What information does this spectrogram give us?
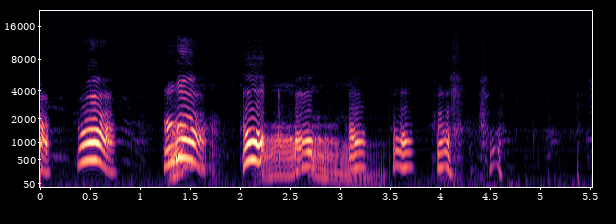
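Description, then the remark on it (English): A voice imitates a hawk's cry with a string of shrill, wavering screeches, the first few long and loud, then several shorter, quicker yelps trailing off. “Just recording a bird going...”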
